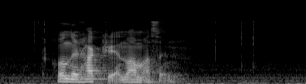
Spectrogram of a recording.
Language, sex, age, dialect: Faroese, male, 15-35, Norðuroyggjar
